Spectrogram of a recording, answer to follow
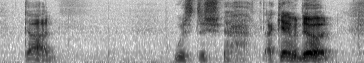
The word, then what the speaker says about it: Worcestershire: That's right, Worcestershire. God. Worcestershire. I can't even do it. There are multiple British names, usually proper names, that have plenty of letters in it that are not pronounced.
